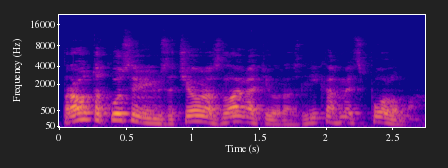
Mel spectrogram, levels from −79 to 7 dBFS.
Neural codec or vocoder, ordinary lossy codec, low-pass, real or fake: none; none; 19.8 kHz; real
